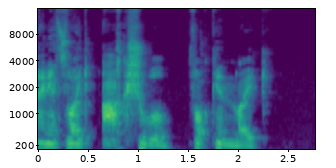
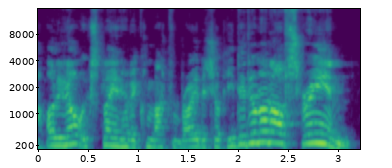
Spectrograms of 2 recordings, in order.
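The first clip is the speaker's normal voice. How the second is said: high, whiny mock complaint; mocking whiner; 8 semitones higher, 4 dB louder than usual. Mocking fans who moaned, high and whiny. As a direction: mimic fans moaning. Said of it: "some people actually moaned".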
